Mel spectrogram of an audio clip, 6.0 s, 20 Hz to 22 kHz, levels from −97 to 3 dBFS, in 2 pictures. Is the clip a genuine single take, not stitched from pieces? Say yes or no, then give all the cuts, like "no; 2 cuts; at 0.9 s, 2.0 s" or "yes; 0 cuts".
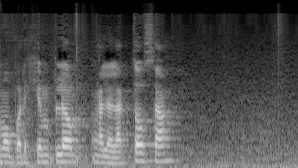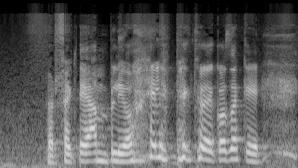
no; 1 cut; at 3.8 s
